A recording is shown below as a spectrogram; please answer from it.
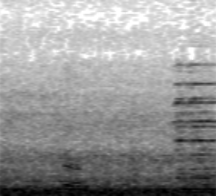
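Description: An Indian Railways LHB train, ending in its luggage, brake and generator car, rolling slowly along a station platform: a steady rumble of wheels on the rails, with a thin, high squeal coming in near the end.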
